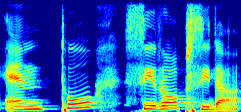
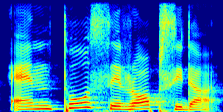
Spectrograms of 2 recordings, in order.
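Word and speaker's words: Anthoceropsida: दिया और इसका नाम एंथो सिरोटे ना रखे एंथो सिरोप सिडा यह स्पेलिंग थोड़ा मिस्टेक हो गया था एंथो सिरोप सिडा ए एन टी एच ओ सी ई आर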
